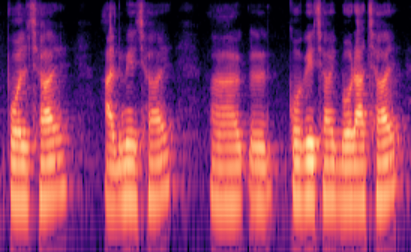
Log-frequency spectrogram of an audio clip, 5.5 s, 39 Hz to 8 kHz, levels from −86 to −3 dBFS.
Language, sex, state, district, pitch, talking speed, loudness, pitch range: Maithili, male, Bihar, Samastipur, 125 Hz, 90 wpm, -18 LUFS, 120-135 Hz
